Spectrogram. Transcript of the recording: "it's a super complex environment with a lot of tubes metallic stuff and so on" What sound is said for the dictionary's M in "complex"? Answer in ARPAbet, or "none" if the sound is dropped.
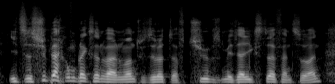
none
